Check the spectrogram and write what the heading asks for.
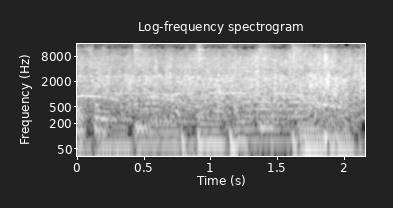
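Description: Sustained applause from a crowd, a dense steady wash of clapping that stays loud and even throughout, with no pauses or breaks.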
